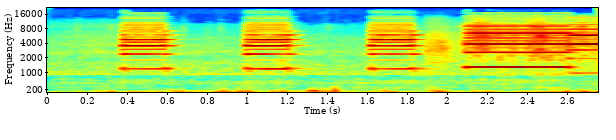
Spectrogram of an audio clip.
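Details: Tundra plane whose basic XT60 speed controller is powered by a Spektrum smart battery through its IC3 connector: three short high beeps about half a second apart, then a longer rising tone, the controller arming normally.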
